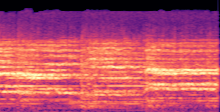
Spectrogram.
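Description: Music: a choir singing long held notes, moving to a new chord about one and a half seconds in.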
